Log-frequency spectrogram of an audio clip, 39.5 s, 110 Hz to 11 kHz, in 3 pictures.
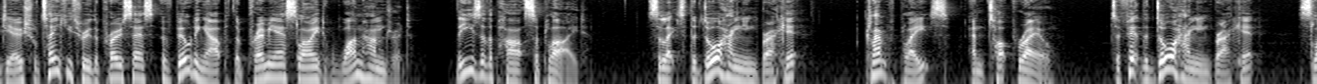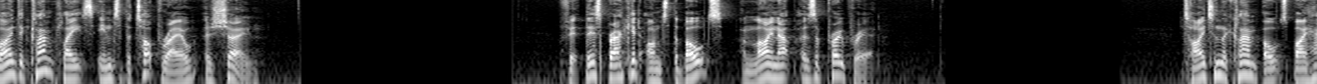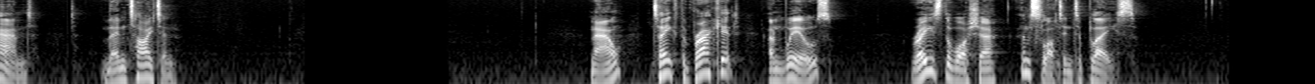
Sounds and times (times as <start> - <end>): Speech: 0.0 - 5.9, 6.5 - 15.8, 18.8 - 22.0, 25.0 - 26.7, 27.4 - 28.2, 32.2 - 34.7, 35.5 - 37.8.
